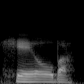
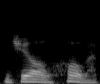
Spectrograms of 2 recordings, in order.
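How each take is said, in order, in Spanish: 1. El nombre se pronuncia con pronunciación española. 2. El nombre se pronuncia con pronunciación inglesa. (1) "en español es la J ... La H es muda y se lee Jehová" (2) "En inglés es Jehová, porque la E se pronuncia casi como una O"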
